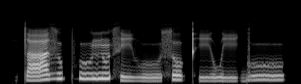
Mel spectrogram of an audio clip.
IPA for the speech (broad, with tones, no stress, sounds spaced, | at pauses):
t aː˨˦ z u˦ pʰ uː˦ n ũ˦ s iː˨ β uː˨ s o˦˨ kʰ iː˨ w iː˨ ɡ uː˦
